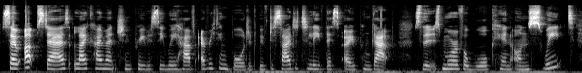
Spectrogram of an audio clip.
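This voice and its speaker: A woman's voice: mid-range voice, a bit bright. Chatty woman vlogging a renovation. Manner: chatty, enthusiastic, lots of likes and ums. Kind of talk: casual home renovation vlog. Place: house under renovation, indoors. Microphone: camera held or set close, front-facing.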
